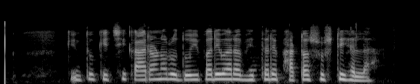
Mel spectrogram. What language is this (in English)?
Odia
